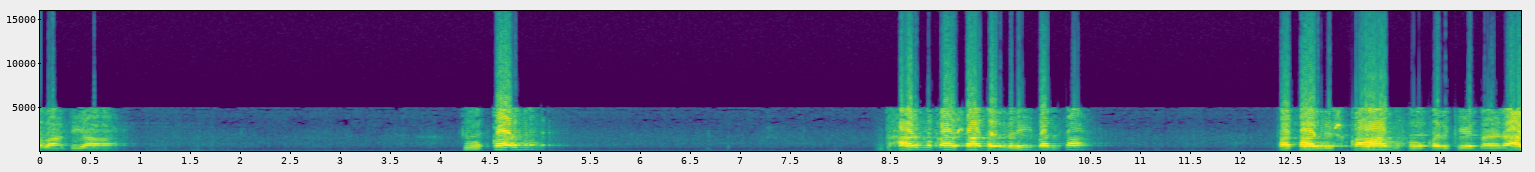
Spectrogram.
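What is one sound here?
An elderly man speaks calmly through a microphone, with long pauses between phrases.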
